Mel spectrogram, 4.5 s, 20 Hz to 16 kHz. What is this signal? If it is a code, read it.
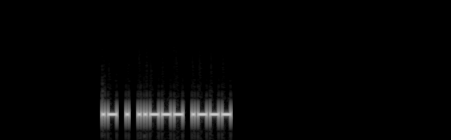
Morse code, heard as a keyed tone, about 40 wpm, 700 Hz. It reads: AE2J
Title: USA Call Signs - 4 Characters - Repeated 3x - 40wpm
